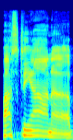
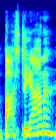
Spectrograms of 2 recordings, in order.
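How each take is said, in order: First: Said in the usual way. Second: "Bastiana" with a questioning rise, pitched higher; unsure pronunciation. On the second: Real, not acted. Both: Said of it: "Am I saying that right?".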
